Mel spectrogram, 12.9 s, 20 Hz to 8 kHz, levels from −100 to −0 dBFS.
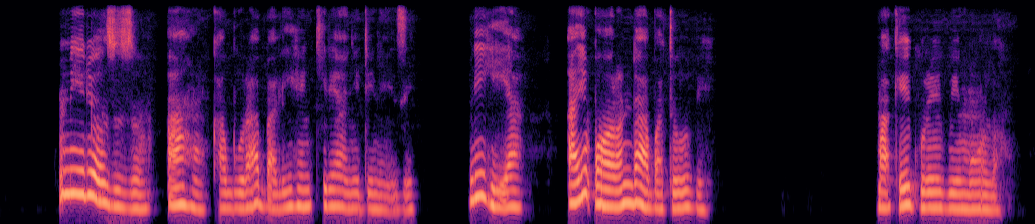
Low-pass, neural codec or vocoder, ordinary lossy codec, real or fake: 7.2 kHz; vocoder, 44.1 kHz, 128 mel bands, Pupu-Vocoder; none; fake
